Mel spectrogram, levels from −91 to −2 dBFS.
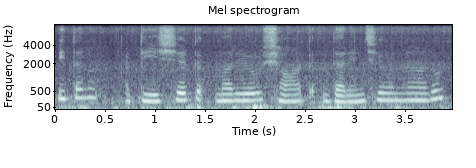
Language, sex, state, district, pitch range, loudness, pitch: Telugu, female, Telangana, Mahabubabad, 190-225 Hz, -16 LUFS, 210 Hz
